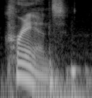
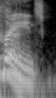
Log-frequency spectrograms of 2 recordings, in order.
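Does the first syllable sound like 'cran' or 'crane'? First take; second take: cran; crane. First: The first syllable sounds like 'cran'. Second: The first syllable sounds like 'crane'. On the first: The speaker calls it right. "Like cranberry" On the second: The speaker calls it wrong. "Not cranes"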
